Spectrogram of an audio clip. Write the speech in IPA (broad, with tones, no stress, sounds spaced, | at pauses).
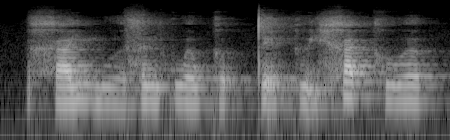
x a˨˦ j m ṳ˨˩ ə̯ s ə˧ n k w ə˨˦ w k ə˨˩ p̚ t̪ ḛ˧˥ k ɨ̰˧˨ j x a˦˥ t̚ x u˧ ə̯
